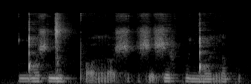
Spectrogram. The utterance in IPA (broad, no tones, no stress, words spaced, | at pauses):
ŋ͡ǃɔʃŋ͡ǀikʷ pʼɔ̰rɔ̰ʃ | ʃḛʃefkʷɛ ŋ͡ǃorɔkʷ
